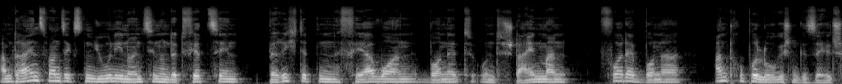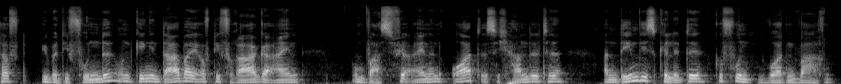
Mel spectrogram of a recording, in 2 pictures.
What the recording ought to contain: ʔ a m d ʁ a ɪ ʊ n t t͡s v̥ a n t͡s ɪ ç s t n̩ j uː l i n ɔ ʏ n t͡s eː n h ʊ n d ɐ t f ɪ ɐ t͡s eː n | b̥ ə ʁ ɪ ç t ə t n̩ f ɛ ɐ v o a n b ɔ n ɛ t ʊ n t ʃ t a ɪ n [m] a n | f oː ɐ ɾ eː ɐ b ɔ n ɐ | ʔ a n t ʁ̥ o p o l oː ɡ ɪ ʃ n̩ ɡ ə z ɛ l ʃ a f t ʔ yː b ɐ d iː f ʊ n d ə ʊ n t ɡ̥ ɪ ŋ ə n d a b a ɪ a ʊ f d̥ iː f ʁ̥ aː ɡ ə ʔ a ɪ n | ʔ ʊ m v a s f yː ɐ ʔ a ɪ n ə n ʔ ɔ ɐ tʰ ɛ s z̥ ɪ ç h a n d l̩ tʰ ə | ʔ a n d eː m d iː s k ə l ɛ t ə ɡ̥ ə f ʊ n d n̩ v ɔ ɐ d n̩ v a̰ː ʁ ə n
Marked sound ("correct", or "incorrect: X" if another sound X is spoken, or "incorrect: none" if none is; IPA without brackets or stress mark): correct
